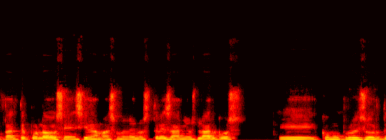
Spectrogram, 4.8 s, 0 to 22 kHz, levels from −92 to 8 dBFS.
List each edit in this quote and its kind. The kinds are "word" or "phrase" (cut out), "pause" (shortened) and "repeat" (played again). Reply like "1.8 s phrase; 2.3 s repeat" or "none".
3.3 s pause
